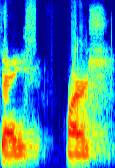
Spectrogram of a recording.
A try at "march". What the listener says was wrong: No, you're saying marsh. March.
